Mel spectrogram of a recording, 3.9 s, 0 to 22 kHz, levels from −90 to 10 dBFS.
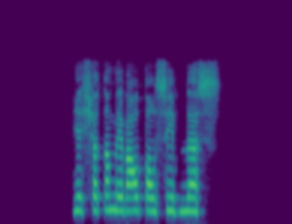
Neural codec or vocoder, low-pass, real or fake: codec, 16 kHz, 4 kbps, X-Codec, HuBERT features, trained on LibriSpeech; 7.2 kHz; fake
